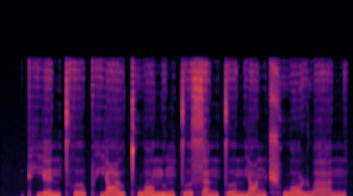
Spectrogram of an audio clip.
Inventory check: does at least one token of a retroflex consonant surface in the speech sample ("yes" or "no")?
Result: yes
